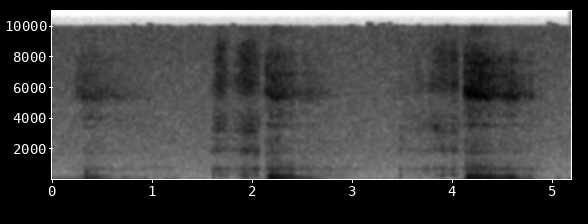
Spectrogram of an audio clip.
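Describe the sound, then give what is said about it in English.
A dog, Bandit, makes low, rumbling growls and muffled huffs in two main bursts, breathy and snore-like, fairly quiet, with no talking, as she growls in her sleep while dreaming. “She's like growling at other dogs in her sleep.”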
